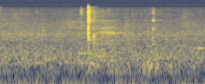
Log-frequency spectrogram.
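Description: Near silence: faint room tone, with one brief faint click a little before halfway through.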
